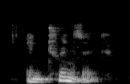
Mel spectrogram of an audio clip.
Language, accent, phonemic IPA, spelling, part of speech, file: English, Southern England, /ɪnˈtɹɪn.zɪk/, intrinsic, adjective / noun, LL-Q1860 (eng)-intrinsic.wav
- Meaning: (adjective) 1. Innate, inherent, inseparable from the thing itself, essential 2. Situated, produced, secreted in, or coming from inside an organ, tissue, muscle or member 3. Built-in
